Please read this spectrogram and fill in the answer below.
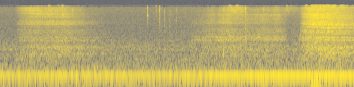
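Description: A person breathing close to a live microphone: a few soft breaths, one near the start and two near the end, over a steady low electrical hum.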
